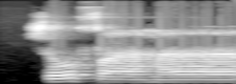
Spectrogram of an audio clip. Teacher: Kemudian humussu alif lam syamsiyah atau idgam syamsiah sufaha kembali lagi bertemu dengan mad wajib muttasil fokus di baris haris ini bertemu dengan huruf hamzah dalam satu kalimat ini adalah mad wajib muttasil bacanya dipanjangkan 4 sampai 5 harakat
